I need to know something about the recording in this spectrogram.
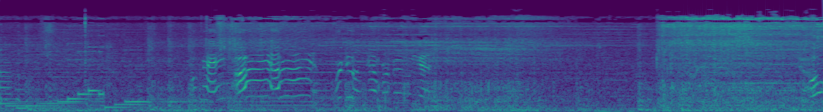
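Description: Slot machine bonus-round music: a stepped melody of short, mallet-like notes that keeps playing while the free spins run. About six and a half seconds in, a hissing, sparkling swell rises over it.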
